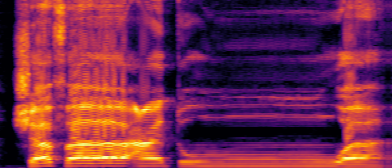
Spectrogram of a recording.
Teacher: Kemudian pada lafal tun ketemu waw lagi sama sebagaimana syai'an, yaitu ada idgham bi gunnah. Cara membacanya ditahan suara wawnya. Syafa'atun wa sambil dimasukkan ke rongga hidung.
